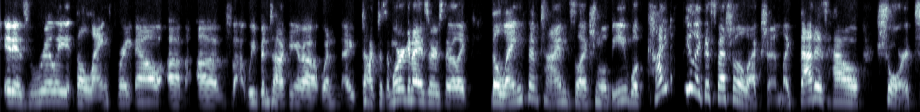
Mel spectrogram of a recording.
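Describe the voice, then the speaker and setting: A woman's voice: mid-range voice, a little mellow. A woman whose first language is Bengali, a campaign organizer giving an enthusiastic talk on an organizing call. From Bangladesh. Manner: fast, enthusiastic, upbeat talk with restarts. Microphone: video or phone call. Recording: dull lo-fi call audio.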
